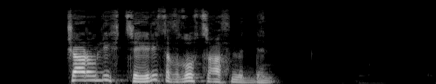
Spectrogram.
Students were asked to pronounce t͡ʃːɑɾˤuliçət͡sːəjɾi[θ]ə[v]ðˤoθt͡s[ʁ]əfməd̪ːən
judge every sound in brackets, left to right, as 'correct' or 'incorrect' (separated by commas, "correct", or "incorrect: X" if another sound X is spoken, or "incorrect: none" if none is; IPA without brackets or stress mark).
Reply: correct, correct, correct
